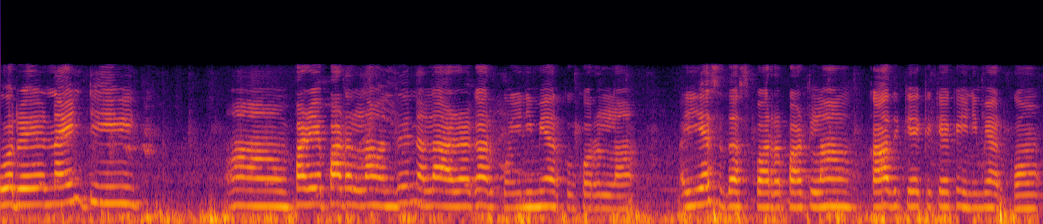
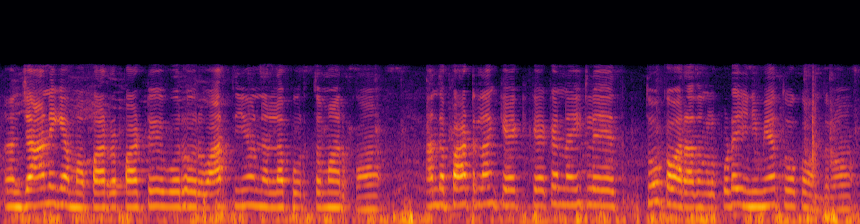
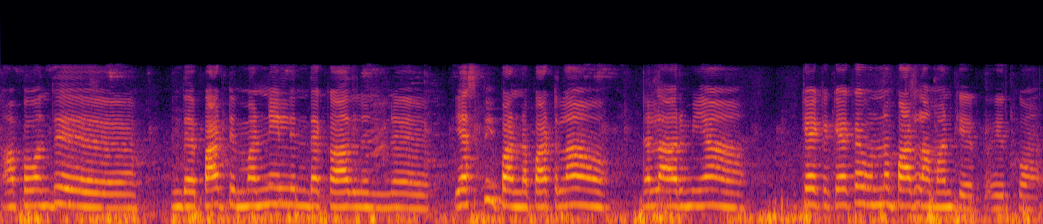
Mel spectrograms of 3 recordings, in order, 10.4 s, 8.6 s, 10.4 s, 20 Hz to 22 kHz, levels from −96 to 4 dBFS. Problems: background sounds at intervals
